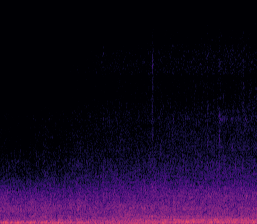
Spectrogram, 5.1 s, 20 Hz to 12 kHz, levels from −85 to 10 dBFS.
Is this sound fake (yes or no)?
yes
